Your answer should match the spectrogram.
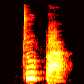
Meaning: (noun) rasp; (verb) 1. to throw 2. to throw away, discard, dispose 3. to abandon, to desert 4. to smell
- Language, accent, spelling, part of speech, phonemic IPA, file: Swahili, Kenya, tupa, noun / verb, /ˈtu.pɑ/, Sw-ke-tupa.flac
